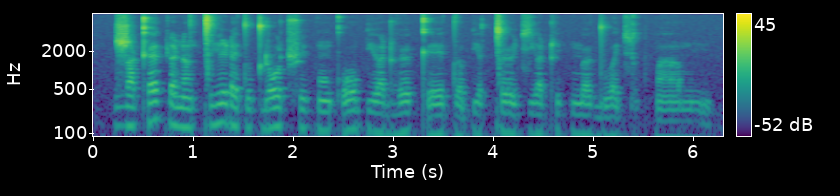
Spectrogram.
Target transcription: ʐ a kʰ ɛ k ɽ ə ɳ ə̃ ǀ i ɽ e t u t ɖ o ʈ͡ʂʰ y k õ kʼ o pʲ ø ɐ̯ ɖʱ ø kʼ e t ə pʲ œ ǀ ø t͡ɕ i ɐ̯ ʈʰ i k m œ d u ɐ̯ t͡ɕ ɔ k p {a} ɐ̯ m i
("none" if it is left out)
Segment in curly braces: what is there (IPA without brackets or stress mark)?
ã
